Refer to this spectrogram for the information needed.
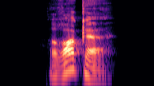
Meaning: dative of Rock
- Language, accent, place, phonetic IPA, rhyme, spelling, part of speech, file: German, Germany, Berlin, [ˈʁɔkə], -ɔkə, Rocke, noun, De-Rocke.ogg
